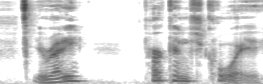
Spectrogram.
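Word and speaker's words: Coie: called you ready Perkins koi c i e i I guess that's how you pronounce it now I want you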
